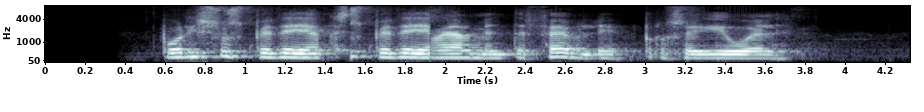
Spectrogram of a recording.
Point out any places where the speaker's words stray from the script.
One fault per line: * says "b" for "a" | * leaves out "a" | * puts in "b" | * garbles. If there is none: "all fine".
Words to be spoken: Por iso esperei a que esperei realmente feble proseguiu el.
all fine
